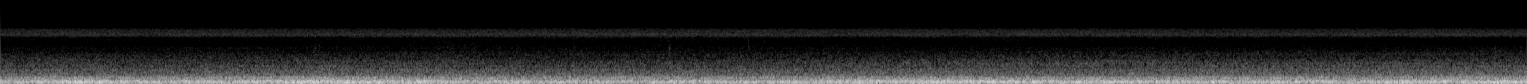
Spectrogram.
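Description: Tyres rumble on a paved road.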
